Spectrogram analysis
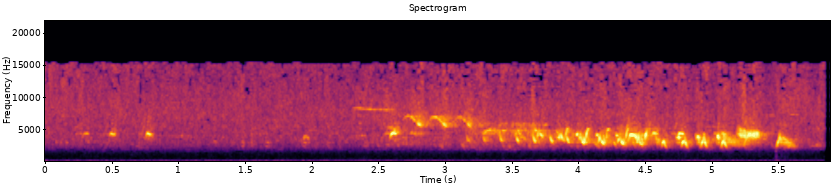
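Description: Allen's hummingbird giving thin, high chips that build into a rapid, buzzy twittering run near the end, over a low rumble of background noise.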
